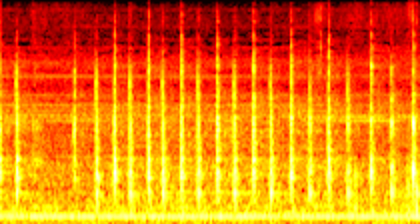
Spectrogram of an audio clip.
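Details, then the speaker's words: Hyundai Accent (TagAZ) manual gearbox on the bench, turned by hand, giving sharp regular knocks about five a second from the differential. The car knocked on pulling away as the clutch was released, even after new drive shafts and CV joints. Something inside was found broken, likely from the knocking. "звук у нас дифференциале где-то [аплодисменты] плюс еще обломило короче тут обломило скорее всего за этот стуков она и выломала"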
